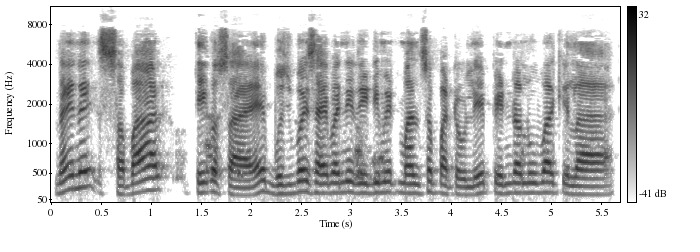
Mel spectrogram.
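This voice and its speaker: A man's voice: on the high side, moderate pace, darkish tone. A man with a rural Maharashtrian dialect on a phone call, arguing bluntly and with exasperation. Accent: rural Maharashtrian, Vidarbha-Marathwada dialect. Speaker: teacher. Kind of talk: argumentative phone conversation. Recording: muffled lo-fi phone call recording.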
